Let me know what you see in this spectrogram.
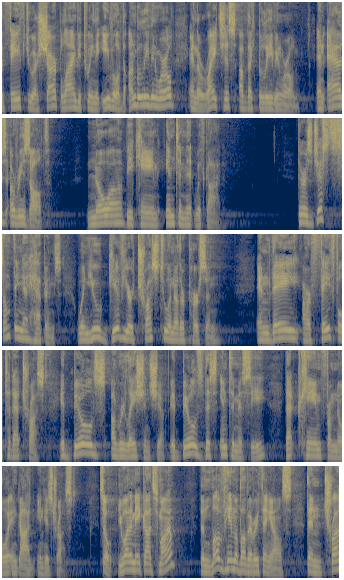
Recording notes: Live from our Celebration Ministry Center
